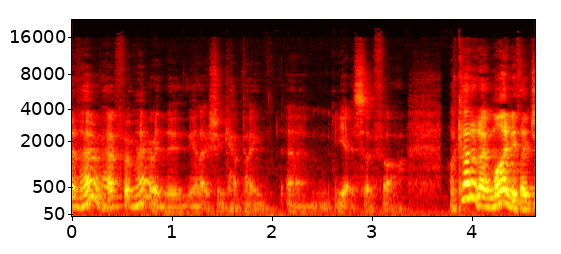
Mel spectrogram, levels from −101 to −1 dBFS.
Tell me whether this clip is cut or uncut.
cut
